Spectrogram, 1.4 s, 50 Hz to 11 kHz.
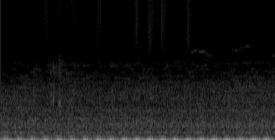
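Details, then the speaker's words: Bajaj Dominar 400 idling after sitting five days, with loose battery terminal bolts tightened as the likely cause of its earlier starting trouble; steady, even idle thump at about eight beats a second with no knocks, misses or rattles. Normal idle. "But there is absolutely no issue. I think just the battery bolts were loose and nothing else."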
